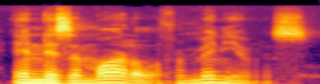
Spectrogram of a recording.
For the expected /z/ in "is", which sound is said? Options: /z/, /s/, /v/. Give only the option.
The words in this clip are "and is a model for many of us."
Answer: /z/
